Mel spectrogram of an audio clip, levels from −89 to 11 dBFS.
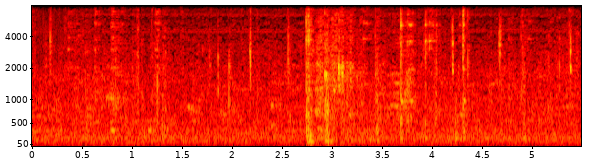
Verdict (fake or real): real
